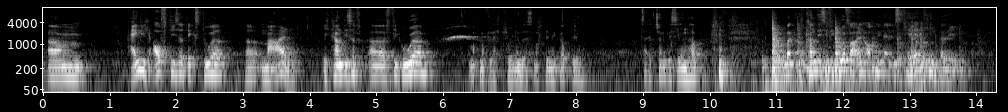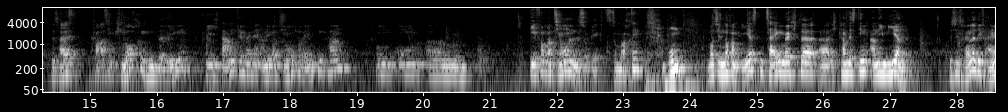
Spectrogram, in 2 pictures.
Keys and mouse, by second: 28.0-28.5 drag.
